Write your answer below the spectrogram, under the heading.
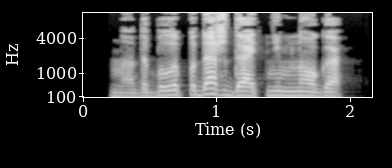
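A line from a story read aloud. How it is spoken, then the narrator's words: Grumbled. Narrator (Russian): пробурчал тот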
